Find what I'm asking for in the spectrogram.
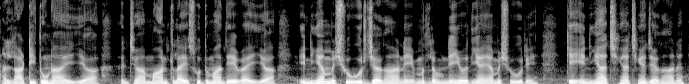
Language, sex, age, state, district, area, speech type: Dogri, male, 18-30, Jammu and Kashmir, Udhampur, rural, spontaneous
